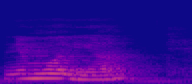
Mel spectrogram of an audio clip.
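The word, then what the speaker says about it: pneumonia: अब इसका रिजल्ट जो होगा, एक आदमी वेरियस इन्फेक्शियस डिसीजेस, ऐसे ही काफी सारी इन्फेक्शियस डिसीजेस जैसे कि निमोनिया, पी साइलेंट होता है, निमोनिया, after it tuberculosis, TB लिख देते हैं हम इसको, फीवर जैसी और बीमारियां होंगी।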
